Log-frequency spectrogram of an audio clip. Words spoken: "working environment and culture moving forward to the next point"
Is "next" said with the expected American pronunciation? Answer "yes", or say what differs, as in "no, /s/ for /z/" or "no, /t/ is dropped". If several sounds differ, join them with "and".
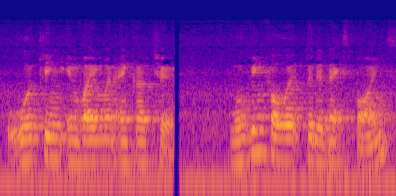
yes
